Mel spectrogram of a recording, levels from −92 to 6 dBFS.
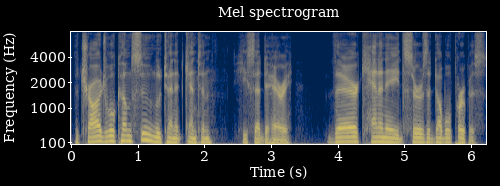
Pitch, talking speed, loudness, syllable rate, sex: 105 Hz, 165 wpm, -16 LUFS, 5.6 syllables/s, male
